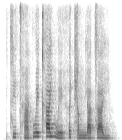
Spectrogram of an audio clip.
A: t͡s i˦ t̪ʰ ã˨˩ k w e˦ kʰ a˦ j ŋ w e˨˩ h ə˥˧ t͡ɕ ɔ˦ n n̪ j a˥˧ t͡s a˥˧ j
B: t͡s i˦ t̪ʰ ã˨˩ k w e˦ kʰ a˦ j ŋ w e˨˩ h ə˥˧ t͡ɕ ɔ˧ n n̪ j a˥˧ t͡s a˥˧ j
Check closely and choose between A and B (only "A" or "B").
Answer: A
